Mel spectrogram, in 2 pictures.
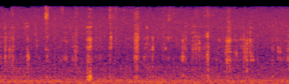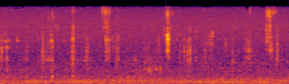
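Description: A person biting into and chewing a soft animal-style In-N-Out sandwich with lettuce, close to the microphone: wet mouth clicks and smacks, with a couple of sharper clicks, over a low steady hum.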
